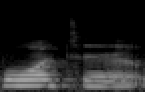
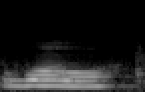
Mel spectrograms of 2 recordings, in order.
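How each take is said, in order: First: The middle t is fully pronounced. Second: The middle t is a glottal stop, Cockney style.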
